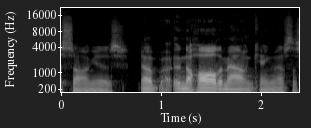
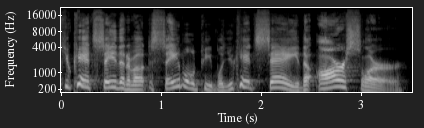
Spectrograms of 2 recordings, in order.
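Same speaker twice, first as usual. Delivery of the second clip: much higher, whiny mock outrage, slowing at the end; mocking whiny quote; 11 semitones higher than usual. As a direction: squeak it out like a scandalised prude. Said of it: "being like".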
